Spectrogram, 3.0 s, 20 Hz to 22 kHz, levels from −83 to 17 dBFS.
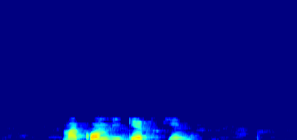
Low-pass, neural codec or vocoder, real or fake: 3.6 kHz; none; real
